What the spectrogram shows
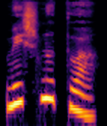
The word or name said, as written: ವಿಷ್ಣುತ್ವ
